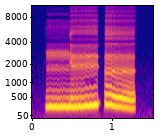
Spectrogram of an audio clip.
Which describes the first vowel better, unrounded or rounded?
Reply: rounded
